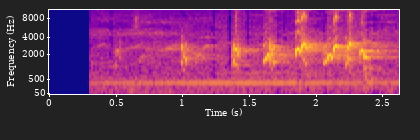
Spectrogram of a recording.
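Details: Olive-winged Bulbul, commonly heard in parks and nature reserves, gives a melodious run of a few short, bubbling notes, often repeated, that quicken and grow louder over two seconds, over a steady low electrical hum.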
